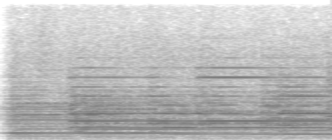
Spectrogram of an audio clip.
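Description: The tower bells of Minneapolis City Hall ring out a melody, with a fresh strike layering over the lingering hum of the previous note. The tones are loud and resonant, with no voices.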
